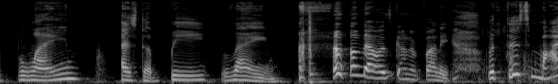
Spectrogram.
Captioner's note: chuckles loudly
